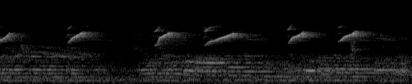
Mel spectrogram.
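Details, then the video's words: Indigo Flycatcher training master, gavor kasar sung speed rapat: clear rising whistled notes, each sweeping upward, repeated roughly every half second in pairs and threes. "masteran burung indigo gavor kasar speed rapat"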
